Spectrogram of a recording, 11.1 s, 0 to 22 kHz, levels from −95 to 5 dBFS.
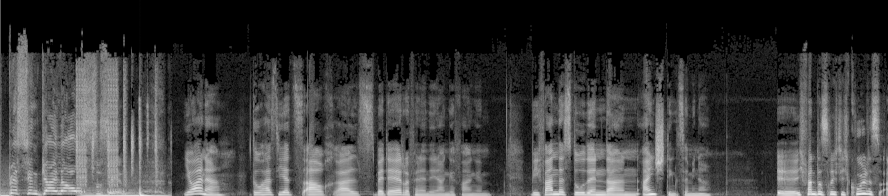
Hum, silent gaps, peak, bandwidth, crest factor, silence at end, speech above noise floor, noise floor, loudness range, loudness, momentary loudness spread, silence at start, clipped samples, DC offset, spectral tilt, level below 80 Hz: none; none; 0 dBFS; 18 kHz; 14 dB; 0 s; 41 dB; -54 dBFS; 3 LU; -14 LUFS; 12 LU; 0 s; under 0.1%; under 0.1%; -4.5 dB/octave; -20 dBFS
